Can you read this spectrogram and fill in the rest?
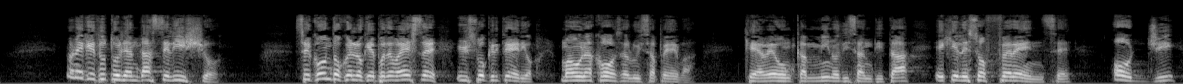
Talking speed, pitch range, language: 155 wpm, 130-200 Hz, Italian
